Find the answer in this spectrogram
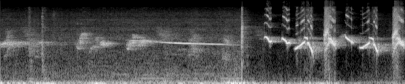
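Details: Singing white-rumped shama, recorded to provoke other shamas into song: a faint, thin level whistle gives way to a loud run of quick, bright, repeated chirping notes.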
